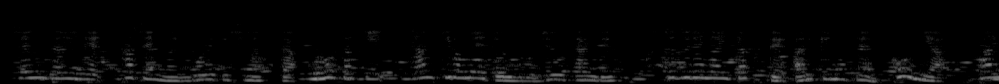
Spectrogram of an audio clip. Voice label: female synthconv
